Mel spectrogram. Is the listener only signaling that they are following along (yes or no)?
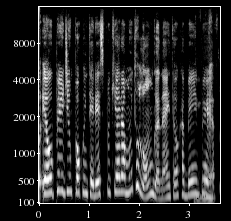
yes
